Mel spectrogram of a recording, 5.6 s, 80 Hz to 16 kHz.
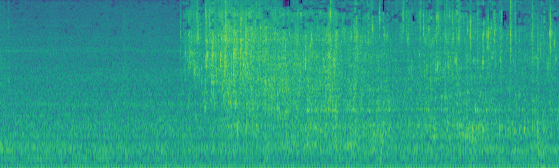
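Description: Water pours steadily into a thermal coffee maker, a model CM2046S under repair, starting as a low hum and swelling into a loud, continuous splashing fill after a couple of seconds, with no talking.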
